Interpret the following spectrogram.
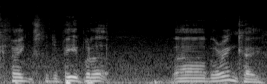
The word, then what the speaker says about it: Barenco: I'd like to say a big thanks to the people at Barenco, that's how you pronounce it.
